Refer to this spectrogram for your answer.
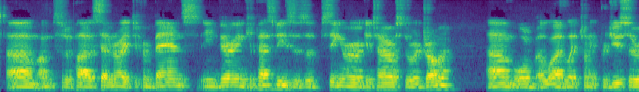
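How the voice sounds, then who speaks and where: With an Australian accent, a man talks at a fairly quick pace in a monotone, flat intonation. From Australia, Melbourne. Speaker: DJ and musician. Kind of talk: interview. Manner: casual, hesitant with fillers.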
